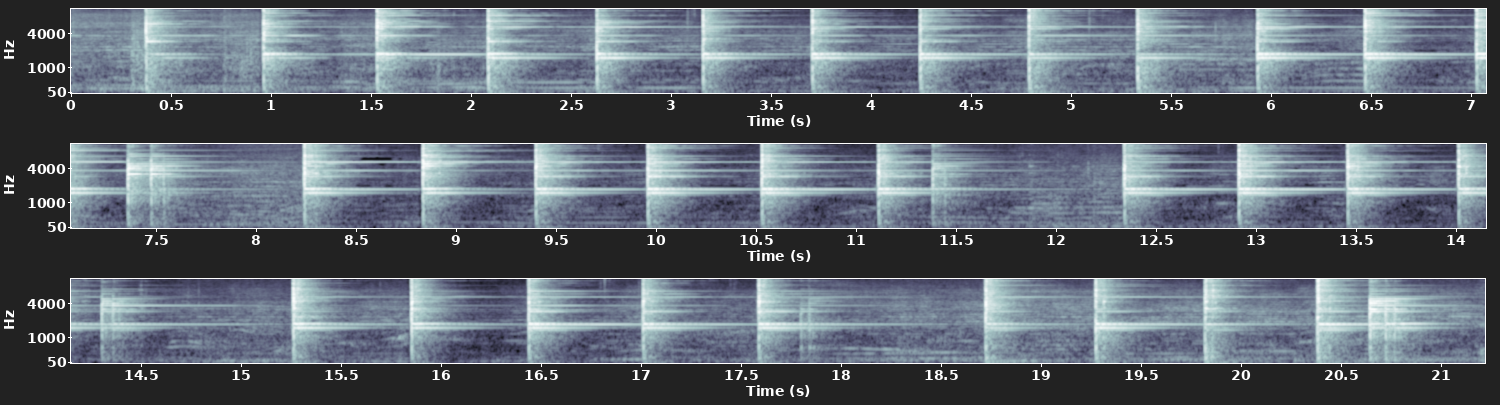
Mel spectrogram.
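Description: Hand hammer striking red-hot knife steel on an anvil, about two blows a second with a few short pauses, each blow ringing off the anvil. This is the handle end of a knife being forged.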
